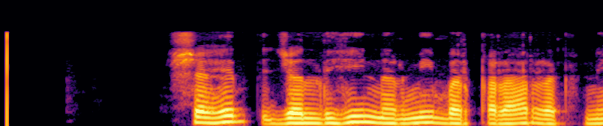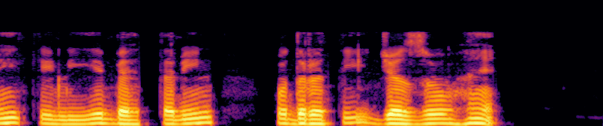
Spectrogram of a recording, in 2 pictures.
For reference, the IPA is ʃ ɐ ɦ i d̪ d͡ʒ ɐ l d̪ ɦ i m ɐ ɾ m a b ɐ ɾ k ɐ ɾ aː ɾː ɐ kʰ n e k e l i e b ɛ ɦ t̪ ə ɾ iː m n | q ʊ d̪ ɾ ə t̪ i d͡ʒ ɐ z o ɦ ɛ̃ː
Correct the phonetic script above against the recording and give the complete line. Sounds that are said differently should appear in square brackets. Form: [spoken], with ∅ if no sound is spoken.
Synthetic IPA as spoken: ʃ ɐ ɦ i d̪ d͡ʒ ɐ l d̪ ɦ i [n] ɐ ɾ m [i] b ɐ ɾ [q] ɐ ɾ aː ɾː ɐ kʰ n e k e l i e b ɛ ɦ t̪ ə ɾ iː [∅] n | q ʊ d̪ ɾ ə t̪ i d͡ʒ ɐ z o ɦ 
